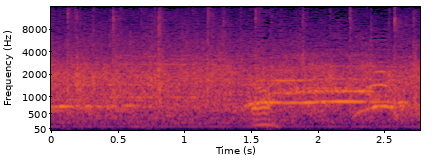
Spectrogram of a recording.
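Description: crowd cheering and applauding

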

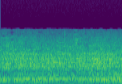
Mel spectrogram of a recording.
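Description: car engine running

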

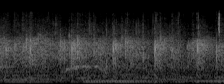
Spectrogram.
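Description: audience clapping hands

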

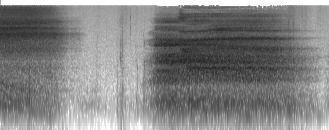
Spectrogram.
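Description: deep breathing

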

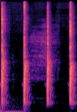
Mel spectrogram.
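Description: single hand clap

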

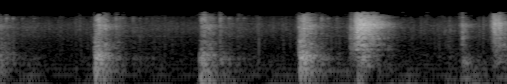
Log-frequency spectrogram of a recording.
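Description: door being opened

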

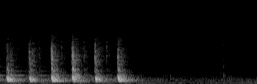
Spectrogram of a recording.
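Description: knock on a door

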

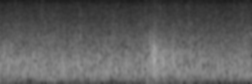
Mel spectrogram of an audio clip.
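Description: flowing river water

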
